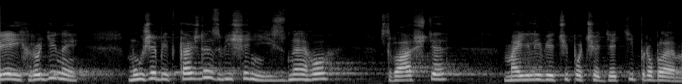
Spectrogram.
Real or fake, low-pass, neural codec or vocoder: fake; 14.4 kHz; vocoder, 48 kHz, 128 mel bands, Vocos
